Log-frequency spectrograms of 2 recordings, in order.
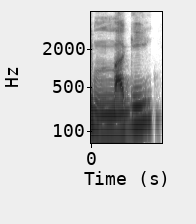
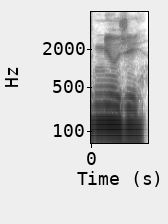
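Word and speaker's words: Muggi: So, I'm going to say muggy. It's mugi. Mugi. Okay, mugi. I don't know. And so, what mugi is saying right here, a 12-hour brisket cooks are about tradition, not product.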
